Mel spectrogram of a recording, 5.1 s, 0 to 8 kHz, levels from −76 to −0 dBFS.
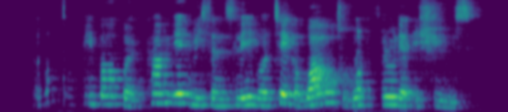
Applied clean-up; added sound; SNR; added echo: neural mask model DeepFilterNet 3.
